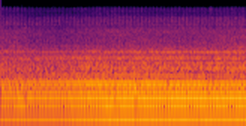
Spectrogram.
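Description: A Chevy Tracker engine idles steadily after a spark plug fix, a continuous, even mid-pitched hum with no talking.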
